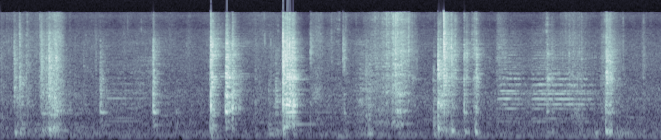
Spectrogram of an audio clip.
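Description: Used thick aluminium rice cooker pot and lid from an old ship's kitchen being handled, with sharp metallic clanks and knocks in uneven bursts, close and loud.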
